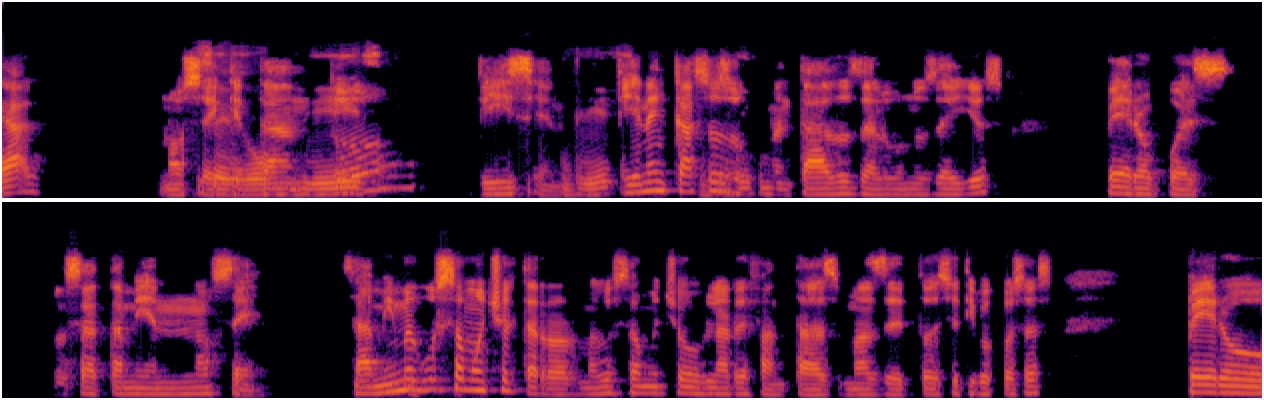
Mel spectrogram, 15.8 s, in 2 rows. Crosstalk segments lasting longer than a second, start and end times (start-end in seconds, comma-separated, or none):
1.2-2.4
